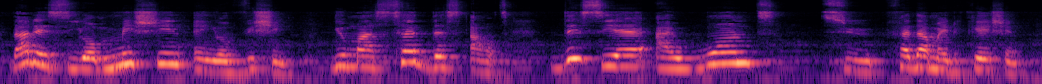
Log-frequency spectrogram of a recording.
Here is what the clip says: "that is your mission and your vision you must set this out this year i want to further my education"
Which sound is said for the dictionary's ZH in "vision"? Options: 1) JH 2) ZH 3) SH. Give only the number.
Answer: 3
